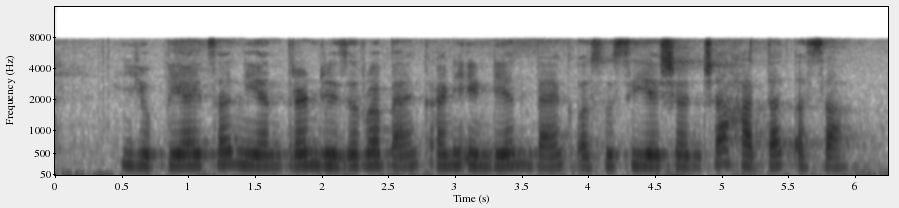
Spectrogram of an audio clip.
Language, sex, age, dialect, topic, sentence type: Marathi, female, 18-24, Southern Konkan, banking, statement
